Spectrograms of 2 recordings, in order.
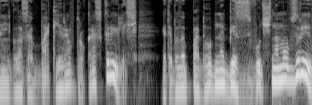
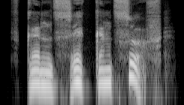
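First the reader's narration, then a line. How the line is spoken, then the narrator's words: Slow repetition. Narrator (Russian): медленно повторил он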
